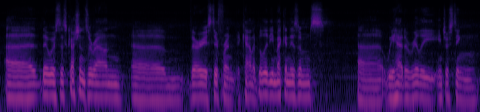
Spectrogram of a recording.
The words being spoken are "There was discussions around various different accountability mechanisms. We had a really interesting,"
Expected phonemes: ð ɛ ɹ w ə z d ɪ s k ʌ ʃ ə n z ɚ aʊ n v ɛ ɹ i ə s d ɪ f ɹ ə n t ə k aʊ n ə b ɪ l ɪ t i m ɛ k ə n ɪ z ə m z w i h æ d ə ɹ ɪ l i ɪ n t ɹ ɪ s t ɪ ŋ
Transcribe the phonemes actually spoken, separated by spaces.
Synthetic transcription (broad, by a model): ð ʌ ɹ w ə z d ɪ s k ʌ ʃ ə n z ɚ aʊ n v ɛ ɹ i ə s d ɪ f ɹ ə n t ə k aʊ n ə b ɪ l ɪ t i m ɛ k ə n ɪ z ə m z w i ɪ d ə ɹ ɪ l i ɪ n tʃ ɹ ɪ s t ɪ ŋ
